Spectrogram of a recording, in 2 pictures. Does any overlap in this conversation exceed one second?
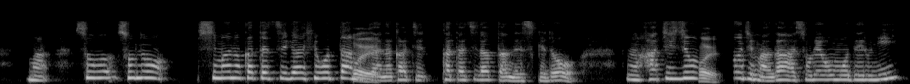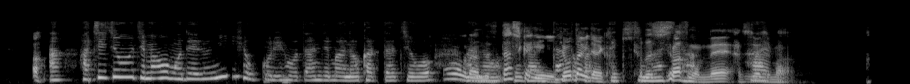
Yes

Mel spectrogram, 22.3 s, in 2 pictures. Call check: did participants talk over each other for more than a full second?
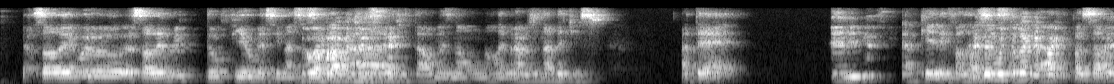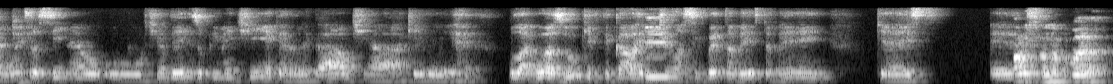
Yes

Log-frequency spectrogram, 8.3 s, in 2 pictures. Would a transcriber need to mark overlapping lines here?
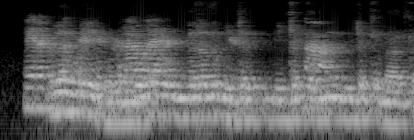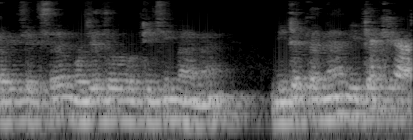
Yes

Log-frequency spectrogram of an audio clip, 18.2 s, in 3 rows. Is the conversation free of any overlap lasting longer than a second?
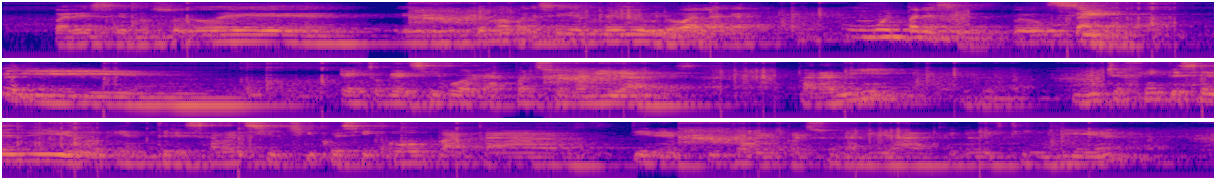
Yes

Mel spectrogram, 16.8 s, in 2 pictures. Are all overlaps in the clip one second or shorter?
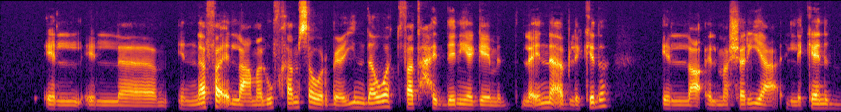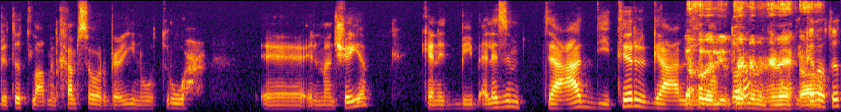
No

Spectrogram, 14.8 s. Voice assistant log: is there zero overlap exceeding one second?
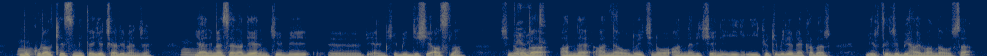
Yes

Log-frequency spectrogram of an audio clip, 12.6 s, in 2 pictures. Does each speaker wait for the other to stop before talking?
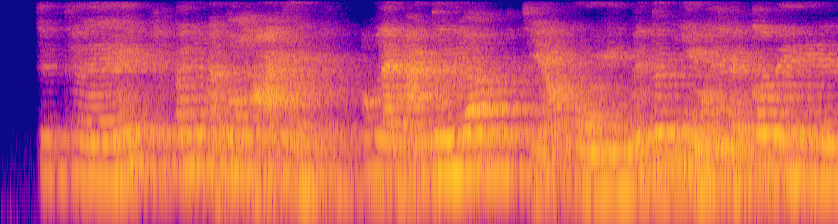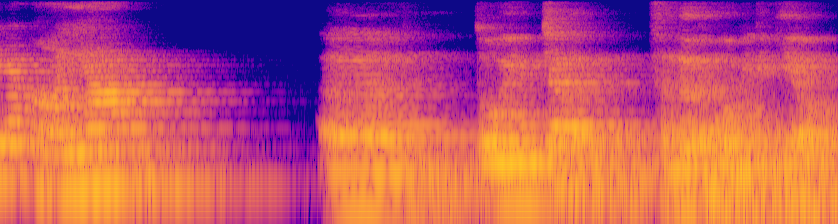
Yes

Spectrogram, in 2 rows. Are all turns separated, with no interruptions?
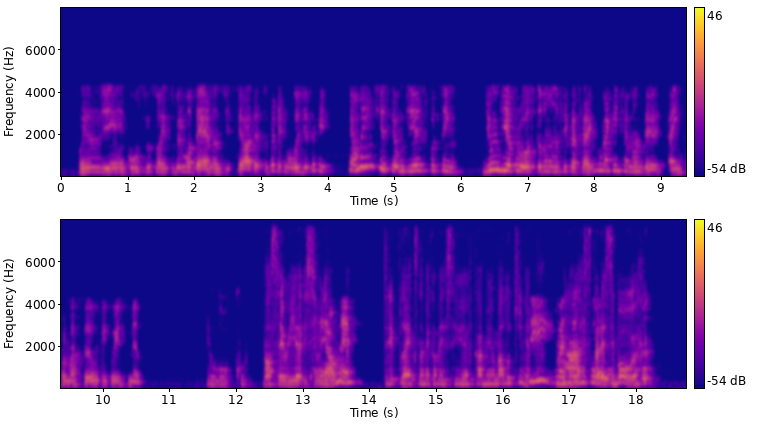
No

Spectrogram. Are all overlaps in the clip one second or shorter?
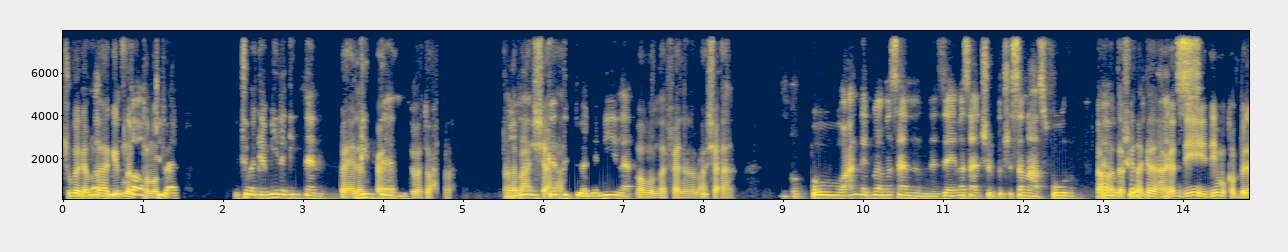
No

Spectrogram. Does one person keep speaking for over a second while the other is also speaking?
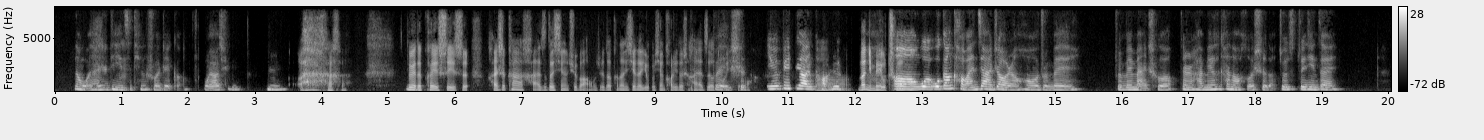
No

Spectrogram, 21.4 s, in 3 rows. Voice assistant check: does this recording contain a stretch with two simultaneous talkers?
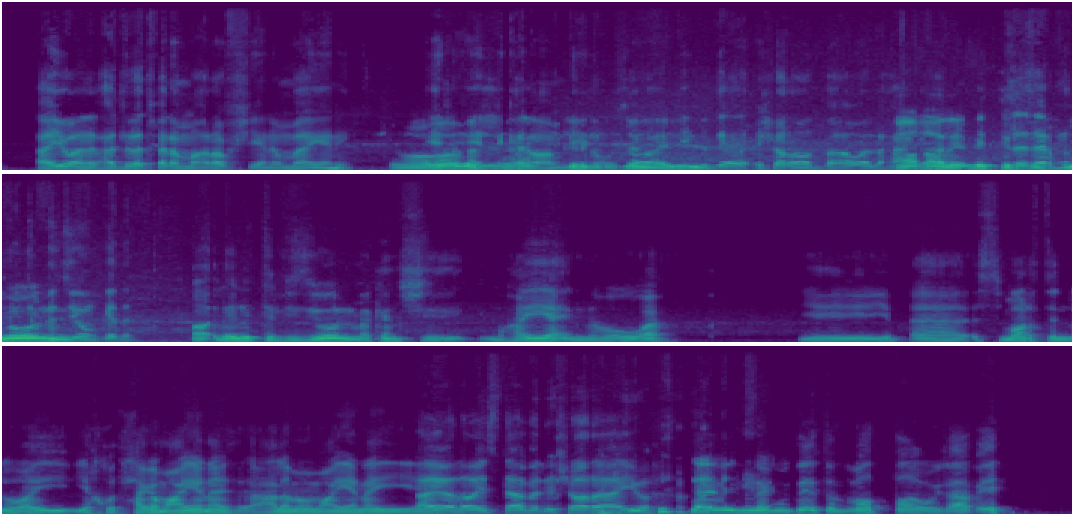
Yes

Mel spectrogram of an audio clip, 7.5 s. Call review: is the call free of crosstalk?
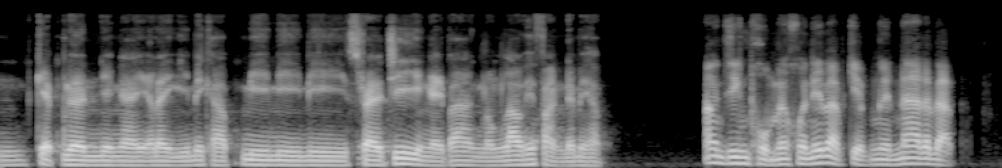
Yes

